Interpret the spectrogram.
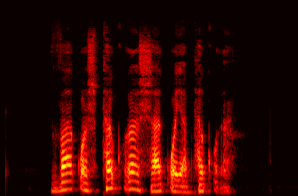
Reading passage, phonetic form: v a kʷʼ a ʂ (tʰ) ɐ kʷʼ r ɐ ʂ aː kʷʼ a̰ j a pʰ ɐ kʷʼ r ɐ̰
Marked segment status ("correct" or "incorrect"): incorrect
